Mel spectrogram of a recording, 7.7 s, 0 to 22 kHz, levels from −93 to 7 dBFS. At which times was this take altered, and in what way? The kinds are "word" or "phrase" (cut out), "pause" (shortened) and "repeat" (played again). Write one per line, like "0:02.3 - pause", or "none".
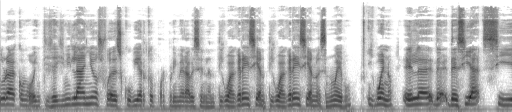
0:03.9 - repeat
0:04.9 - word
0:05.4 - pause
0:06.0 - pause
